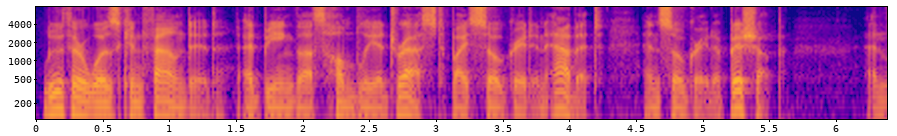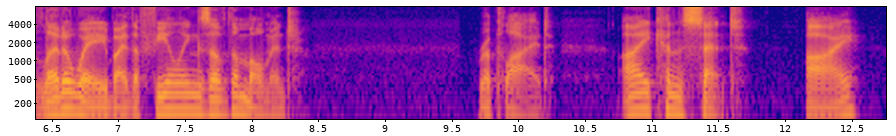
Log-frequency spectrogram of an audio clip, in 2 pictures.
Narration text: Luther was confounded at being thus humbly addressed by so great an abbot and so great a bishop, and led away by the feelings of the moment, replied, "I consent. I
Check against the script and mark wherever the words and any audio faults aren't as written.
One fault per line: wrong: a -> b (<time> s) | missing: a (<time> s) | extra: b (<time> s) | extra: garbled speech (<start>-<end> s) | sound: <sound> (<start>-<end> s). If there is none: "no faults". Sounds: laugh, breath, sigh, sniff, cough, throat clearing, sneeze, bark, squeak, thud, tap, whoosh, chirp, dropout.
no faults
